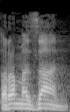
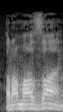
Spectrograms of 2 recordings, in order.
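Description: First: The middle consonant is a light, plain z. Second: The middle consonant is a heavy, emphatic z. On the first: Others soften it even further. "يرققه جدا فيجعله ليس أز بل يجعله زايا خالصة" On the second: Some non-Arabs say it this way. "رمضان هكذا"

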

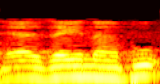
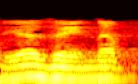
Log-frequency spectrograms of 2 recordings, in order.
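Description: First: The name ends with an added u vowel. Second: The name ends on a bare consonant. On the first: This is the full grammatical form. "Ya Zainabu kan jarang" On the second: This is the casual conversational form. "memang akan disukun ya Zainab"

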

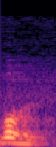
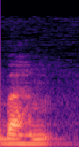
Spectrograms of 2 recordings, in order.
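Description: First: The first vowel is a 'u' sound. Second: The first vowel is an 'a' sound. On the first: The speaker calls it right. "بضم الباء بلا خلاف" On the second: The speaker calls it wrong. "ما تقول بهم"

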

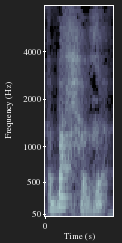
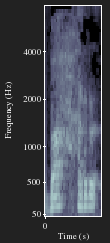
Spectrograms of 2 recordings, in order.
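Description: First: The final consonant is a guttural gh. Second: The final consonant is a tapped r. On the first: The speaker calls it wrong. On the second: The speaker calls it right.

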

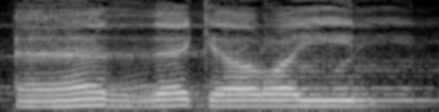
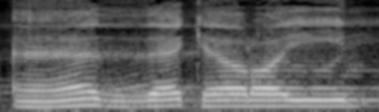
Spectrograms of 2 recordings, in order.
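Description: No difference in how they are said.

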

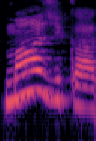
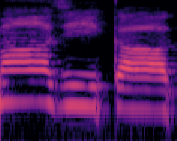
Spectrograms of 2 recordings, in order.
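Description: First: The first syllable carries a strong, sharp accent. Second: The word is stretched out and drawn long. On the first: "マにすごいアクセントがあるのが今ので" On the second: "伸ばすやつ"

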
